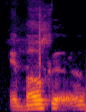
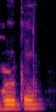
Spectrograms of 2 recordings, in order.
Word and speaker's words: Egbuka: mean, Mike Evans goes down, Chris Godwin goes down, Emeka Iboka, I believe I say his name. He goes Emeka down. Egbuka.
